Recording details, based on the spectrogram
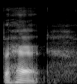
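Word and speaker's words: בַּהַט: the Hebrew Strong's Concordance the Hat pronounced behat from an unused root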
